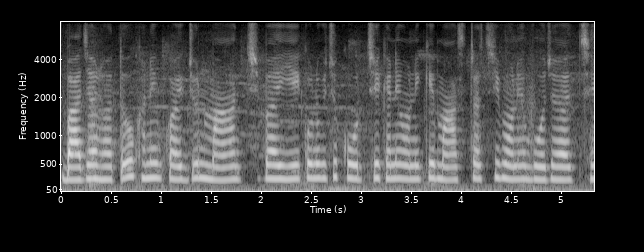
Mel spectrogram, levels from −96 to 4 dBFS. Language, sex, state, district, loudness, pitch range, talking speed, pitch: Bengali, female, West Bengal, Paschim Medinipur, -20 LUFS, 230-255 Hz, 200 wpm, 240 Hz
